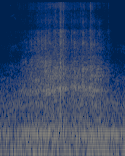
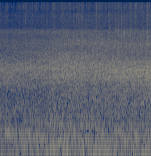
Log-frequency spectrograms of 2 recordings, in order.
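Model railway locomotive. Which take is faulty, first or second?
first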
